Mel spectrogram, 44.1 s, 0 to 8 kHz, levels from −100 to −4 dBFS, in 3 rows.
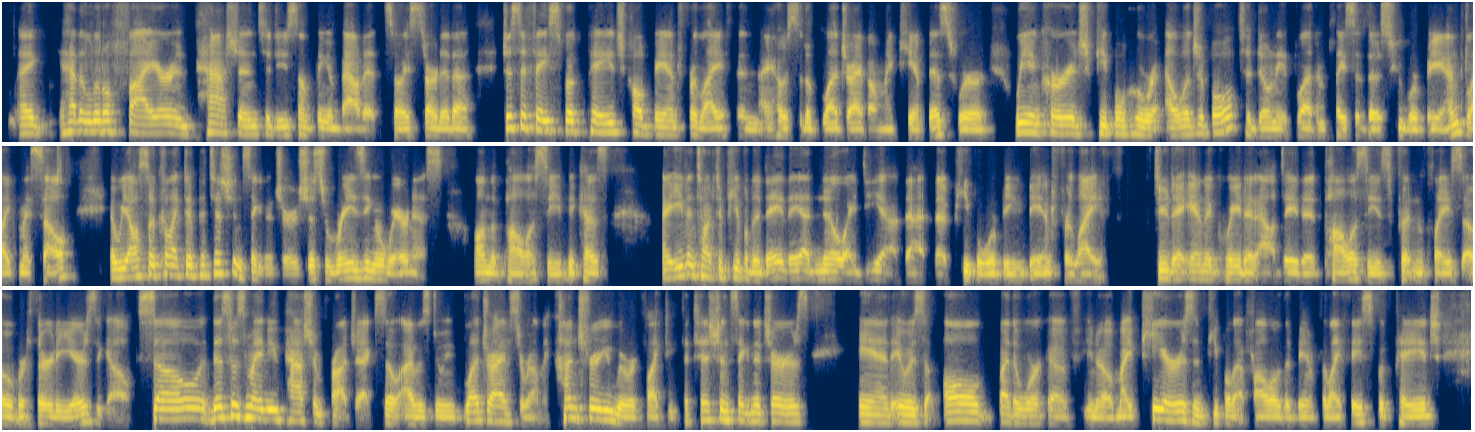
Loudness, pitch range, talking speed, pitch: -16 LUFS, 100-145 Hz, 190 wpm, 115 Hz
